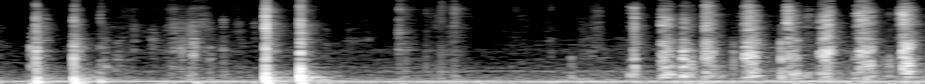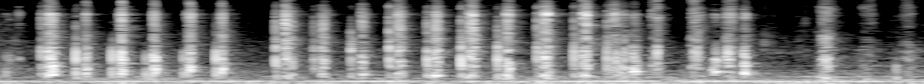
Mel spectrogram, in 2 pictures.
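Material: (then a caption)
Rubber, felt. A hollow, empty grey felt slipper with a fur-lined collar and a dark textured rubber sole is held close while its sole is scratched and rubbed with leather-gloved fingers and a wooden stick. A few sharp scrapes at the start give way after about three seconds to a rapid, dense run of short, bright scratching strokes. A steady low hum runs underneath throughout.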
